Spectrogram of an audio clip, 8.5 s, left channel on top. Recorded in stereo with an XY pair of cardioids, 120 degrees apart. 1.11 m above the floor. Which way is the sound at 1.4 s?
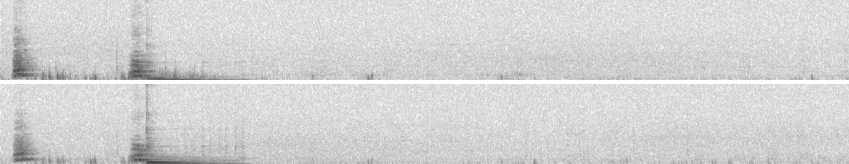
50° right.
